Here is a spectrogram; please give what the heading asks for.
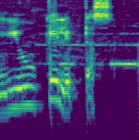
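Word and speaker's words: eucalyptus: इसको क्या पढ़ते हैं यूकेलिप्टस यहां इ है लेकिन उसका उच्चारण क्या होता है? यूकेलिप्टस। तो यू आ रहा है, य आ रहा है तो यहां पर क्या होगा?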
